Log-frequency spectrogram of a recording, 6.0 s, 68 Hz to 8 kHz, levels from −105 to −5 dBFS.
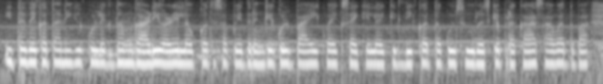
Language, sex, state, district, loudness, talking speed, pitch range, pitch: Hindi, female, Uttar Pradesh, Varanasi, -15 LUFS, 250 wpm, 220-230 Hz, 225 Hz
